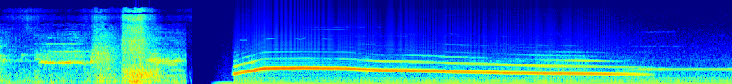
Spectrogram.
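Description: A wolf howling: one long howl that rises quickly and then falls slowly over about four seconds, with a second, fainter, steadier howl overlapping near the end. Before it come about two seconds of short rhinoceros calls.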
